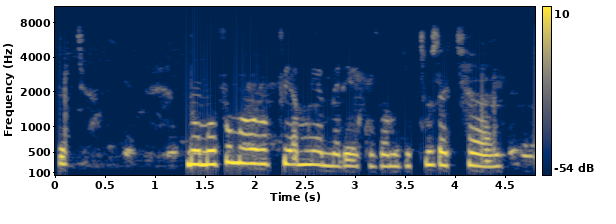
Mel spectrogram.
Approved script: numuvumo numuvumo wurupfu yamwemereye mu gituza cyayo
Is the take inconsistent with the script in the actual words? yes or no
yes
